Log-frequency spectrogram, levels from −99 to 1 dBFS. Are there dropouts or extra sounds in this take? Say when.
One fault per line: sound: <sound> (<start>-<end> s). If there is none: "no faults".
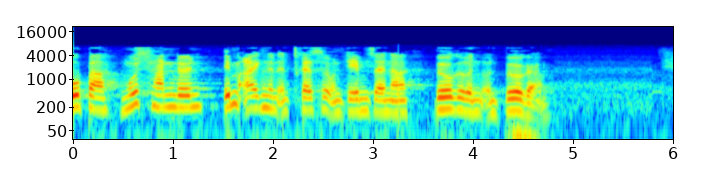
no faults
